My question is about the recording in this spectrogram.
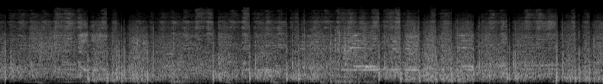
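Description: Aerial fireworks shells bursting in rapid succession with dense crackling, several going off at once, with music playing beneath.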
